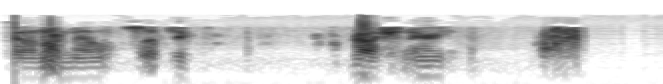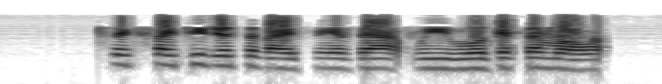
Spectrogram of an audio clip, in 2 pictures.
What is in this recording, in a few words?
Sheriff, scanner audio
